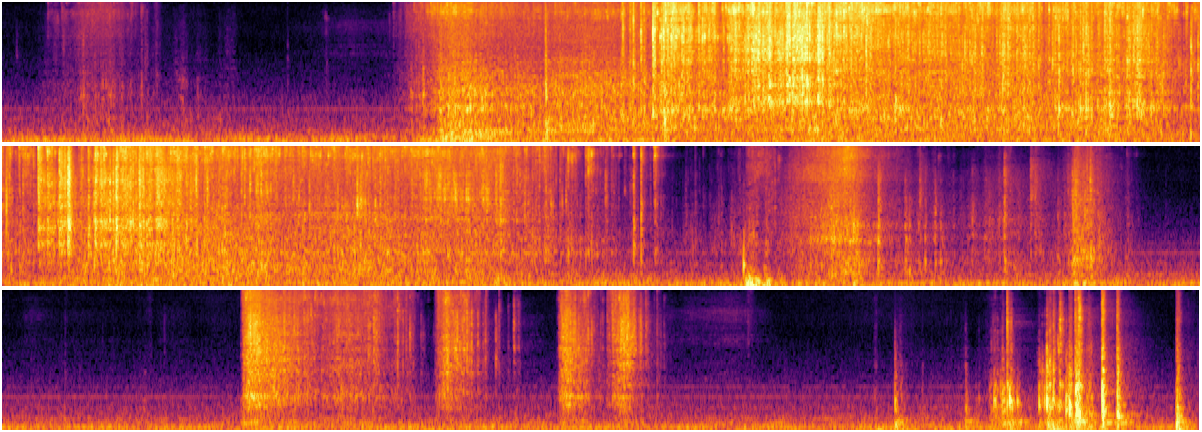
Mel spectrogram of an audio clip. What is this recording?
coffeeBeans coffeeMachine
Pour coffee beans into container of coffee machine.
XY-Stereo.
coffee-machine, coffee, coffee-beans, office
